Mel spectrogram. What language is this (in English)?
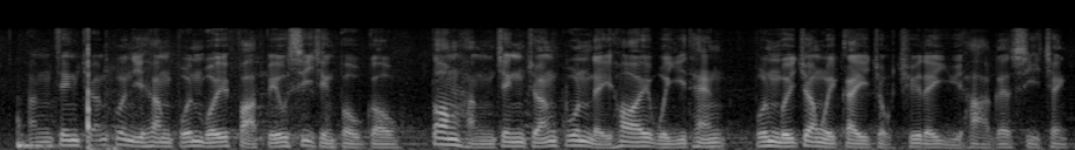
Cantonese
